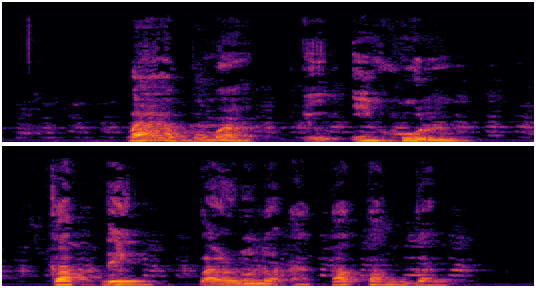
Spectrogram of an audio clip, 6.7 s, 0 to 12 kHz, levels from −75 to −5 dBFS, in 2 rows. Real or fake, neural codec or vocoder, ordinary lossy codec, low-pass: real; none; AAC, 64 kbps; 10.8 kHz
